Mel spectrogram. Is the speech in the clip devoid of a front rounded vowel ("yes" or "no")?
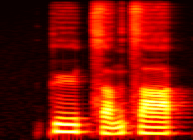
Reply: no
